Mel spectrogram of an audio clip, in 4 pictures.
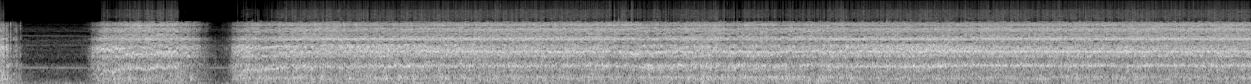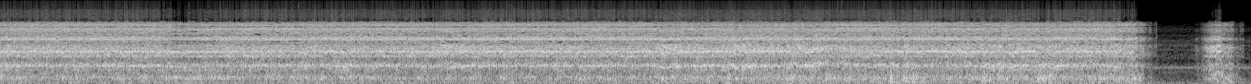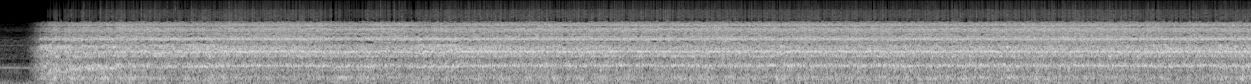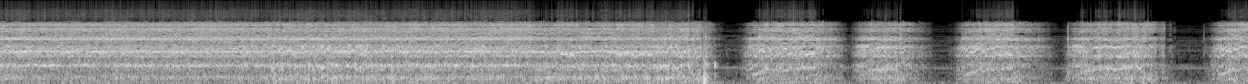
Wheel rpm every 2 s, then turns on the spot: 80, 170, 230, 220, 220, 240, 230, 230, 230, 230, 240, 200, 60, 220, 230, 230, 230, 230, 230, 230, 230, 220, 110, 90, 90.
none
